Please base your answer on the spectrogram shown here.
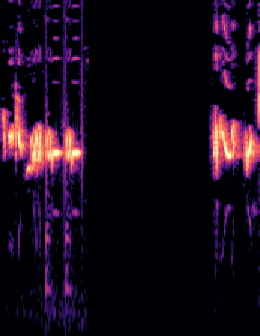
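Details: Townsend's solitaire giving a second-long run of quick warbled notes, then a pause of nearly two seconds before another fluty phrase begins.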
